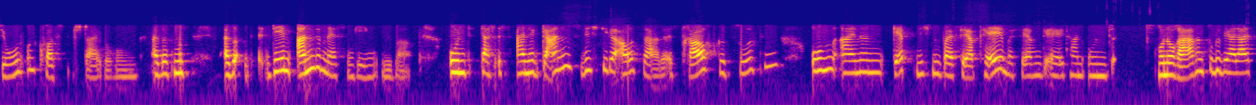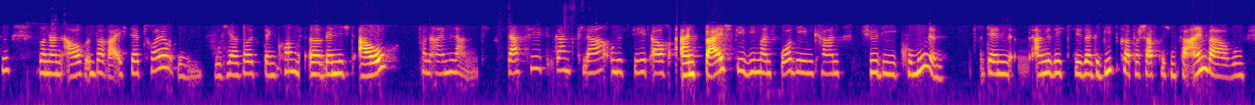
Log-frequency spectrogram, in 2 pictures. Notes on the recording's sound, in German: Beantwortete in einem Telefoninterview Fragen zur Kulturstrategie 2023.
